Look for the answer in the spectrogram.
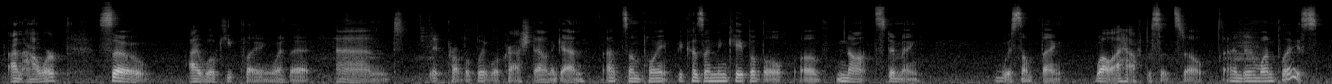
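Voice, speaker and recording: A woman with a deep, creaky, slightly mellow voice hosts a livestream while seated at home, with a faint hiss or hum in the background. She chats casually with viewers, rambling through fillers and asides in a self-aware way.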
